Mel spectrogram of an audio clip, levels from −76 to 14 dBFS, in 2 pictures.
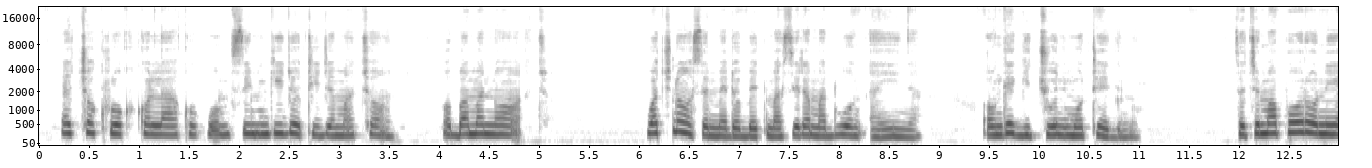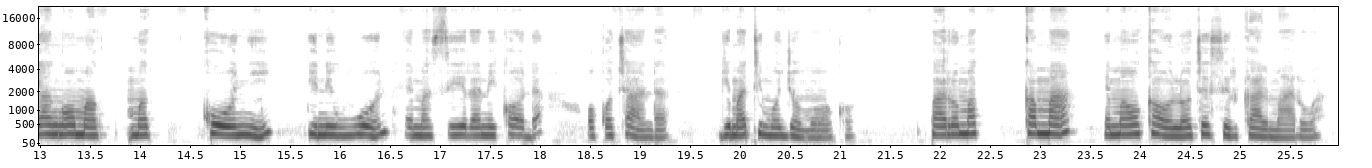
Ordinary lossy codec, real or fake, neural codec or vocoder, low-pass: none; fake; vocoder, 44.1 kHz, 128 mel bands every 512 samples, BigVGAN v2; none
